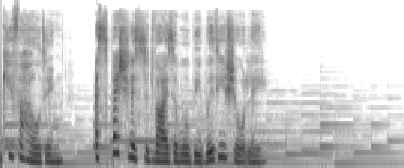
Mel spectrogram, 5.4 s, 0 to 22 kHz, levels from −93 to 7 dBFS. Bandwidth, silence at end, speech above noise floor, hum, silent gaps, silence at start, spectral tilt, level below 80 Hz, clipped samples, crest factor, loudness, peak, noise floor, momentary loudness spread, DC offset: 18 kHz; 0.8 s; 29 dB; none; none; 0 s; -5 dB/octave; -66 dBFS; under 0.1%; 18 dB; -22 LUFS; -6 dBFS; -50 dBFS; 10 LU; under 0.1%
